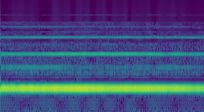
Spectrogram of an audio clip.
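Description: Background music: a flute holding one long, steady note.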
